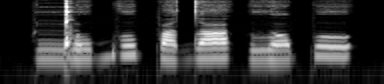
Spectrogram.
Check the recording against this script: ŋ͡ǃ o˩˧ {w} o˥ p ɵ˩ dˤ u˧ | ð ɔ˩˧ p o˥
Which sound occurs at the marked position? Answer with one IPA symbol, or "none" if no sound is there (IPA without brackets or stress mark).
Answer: b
